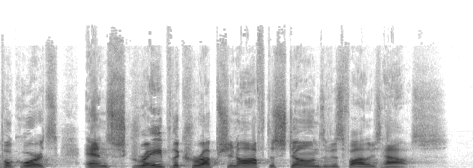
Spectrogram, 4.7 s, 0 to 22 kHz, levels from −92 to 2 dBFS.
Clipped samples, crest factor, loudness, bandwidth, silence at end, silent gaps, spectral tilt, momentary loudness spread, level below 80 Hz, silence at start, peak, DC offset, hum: under 0.1%; 20 dB; -22 LUFS; 18.5 kHz; 0.4 s; none; -3.5 dB/octave; 10 LU; -84 dBFS; 0 s; -4 dBFS; under 0.1%; none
